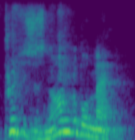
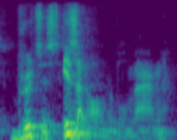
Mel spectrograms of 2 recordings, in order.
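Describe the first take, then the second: First: It is said sincerely, with genuine praise. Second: It is said sarcastically, with open contempt. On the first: Brutus is truly honorable. "He starts off by saying" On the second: Brutus is not honorable at all. "the very tone takes him from being on a pinnacle to throwing him in the dustbin"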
